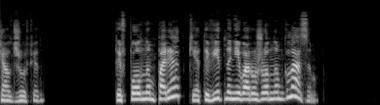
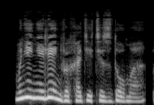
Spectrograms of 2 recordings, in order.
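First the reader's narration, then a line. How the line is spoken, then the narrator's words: Sighing. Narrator (Russian): вздохнул я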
